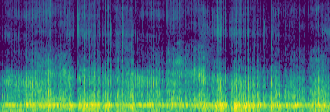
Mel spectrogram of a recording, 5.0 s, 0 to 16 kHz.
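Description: Long nails scratch a black foam windscreen over a microphone, making a steady, dense rustling and scraping for the whole clip. The sound is muffled and low, with a droning tone around 240 Hz and almost no bright content, and it swells slightly near the middle before settling again.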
